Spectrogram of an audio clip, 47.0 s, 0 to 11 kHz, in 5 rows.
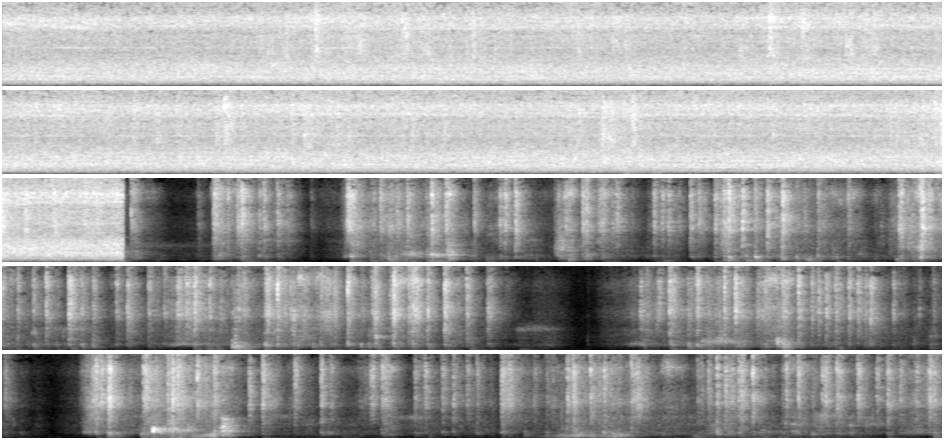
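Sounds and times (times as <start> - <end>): vacuum cleaner running: 0.0 - 20.1.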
